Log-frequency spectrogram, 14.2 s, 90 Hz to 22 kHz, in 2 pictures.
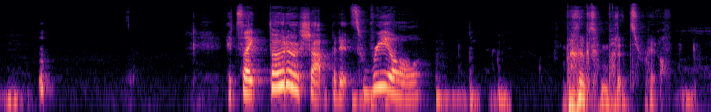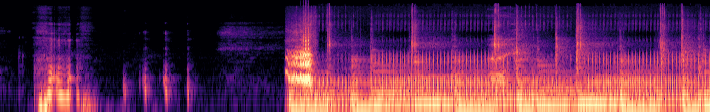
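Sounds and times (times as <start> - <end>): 
speech: 2.3 - 4.4, 5.7 - 6.8, 7.6 - 8.1
cat purring: 10.0 - 14.2.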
